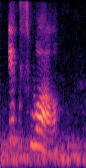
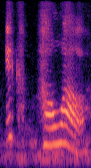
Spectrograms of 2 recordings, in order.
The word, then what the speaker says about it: ikhwal: Kata KH itu pelafalannya memang dengan K, contoh katanya pada kata ikhwal. Jadi kata ikhwal itu kita baca ikhwal. Jadi bukan ikhawal, bukan begitu. Kalau dalam huruf kita membacanya bisa ikhawal, tetapi pada fonem pelesatan terjadi sehingga KH itu berubah menjadi X sehingga bunyi bahasanya menjadi ikhwal begitu.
